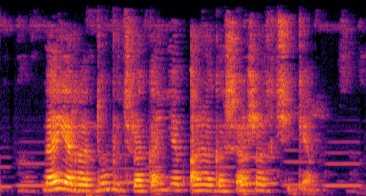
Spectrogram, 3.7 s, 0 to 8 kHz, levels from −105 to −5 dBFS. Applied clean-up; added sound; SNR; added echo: none; Wind instrument, woodwind instrument; 20 dB; reverberation time 0.2 s.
